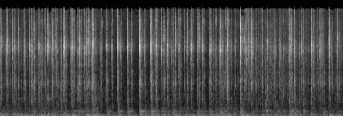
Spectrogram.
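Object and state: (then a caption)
Plastic computer keyboard. Fingertips of both hands type steadily on a full-size black plastic membrane keyboard resting on a wooden desk. The result is a fast, continuous run of short, dry plastic clicks and taps, bright and high, with very little ring, over a faint low hum.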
